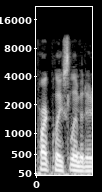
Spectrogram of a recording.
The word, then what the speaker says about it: Parkplace LTD: Parkplace LTD and it's it's pronounced Parkplace limited right correct yeah so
